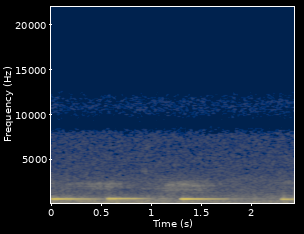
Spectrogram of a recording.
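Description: Concert marimba played solo with mallets: a slow line of single notes close together in pitch, about four struck in turn, each left to ring and fade, with a short pause near the end.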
